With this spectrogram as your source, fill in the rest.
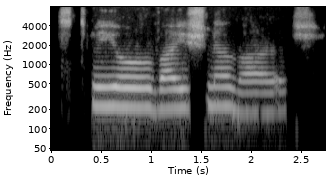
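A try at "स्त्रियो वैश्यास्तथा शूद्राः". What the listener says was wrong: Not Vaishnava, Vaishya. Not Vaishnava, Vaishya.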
